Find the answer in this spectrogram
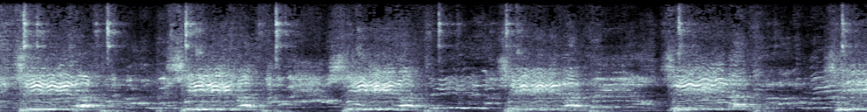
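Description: Live gospel music: a choir and congregation singing short repeated phrases with vibrato over a band, with sharp beats about once a second.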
